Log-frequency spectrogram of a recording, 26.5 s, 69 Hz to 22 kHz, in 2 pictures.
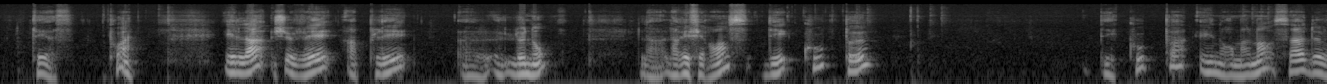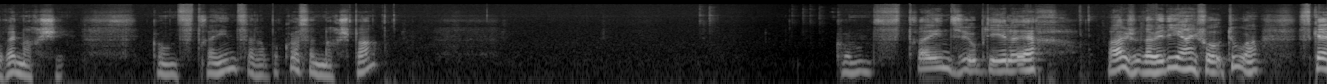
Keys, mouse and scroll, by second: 1.0 typing, 7.0-9.5 typing, 15.7 click, 17.0 Return, 17.1 Return, 22.7 click, 24.0 r.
